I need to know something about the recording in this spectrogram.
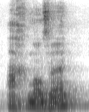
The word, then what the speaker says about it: Ahmose: Stąd, idąc po całości, mamy Ach-Moze, co tłumaczymy jako księżyc się narodził.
